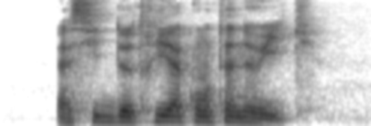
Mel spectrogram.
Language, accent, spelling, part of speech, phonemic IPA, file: French, France, acide dotriacontanoïque, noun, /a.sid dɔ.tʁi.ja.kɔ̃.ta.nɔ.ik/, LL-Q150 (fra)-acide dotriacontanoïque.wav
- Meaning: dotriacontanoic acid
